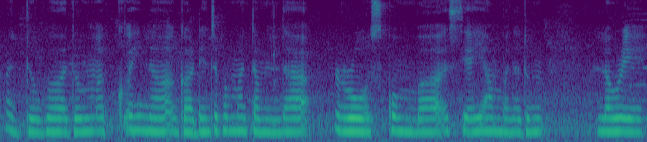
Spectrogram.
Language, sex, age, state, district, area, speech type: Manipuri, female, 30-45, Manipur, Tengnoupal, rural, spontaneous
